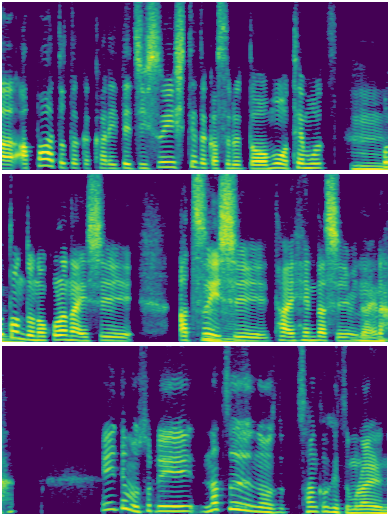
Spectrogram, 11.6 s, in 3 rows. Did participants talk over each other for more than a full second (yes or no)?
no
